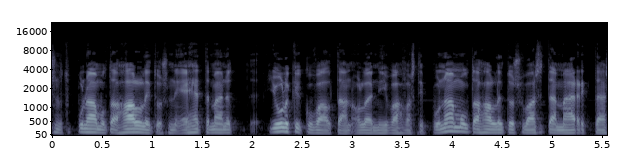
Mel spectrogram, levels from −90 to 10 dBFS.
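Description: No technical faults can be heard anywhere in the recording. Nothing in the speech needs a timestamp or an account of what went wrong.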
